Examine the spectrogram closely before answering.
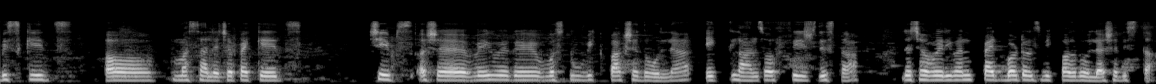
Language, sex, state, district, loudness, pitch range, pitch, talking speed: Konkani, female, Goa, North and South Goa, -17 LUFS, 190-205 Hz, 200 Hz, 115 wpm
